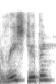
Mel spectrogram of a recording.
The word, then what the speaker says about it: Rehs-Dupin: Rehs-Dupin.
